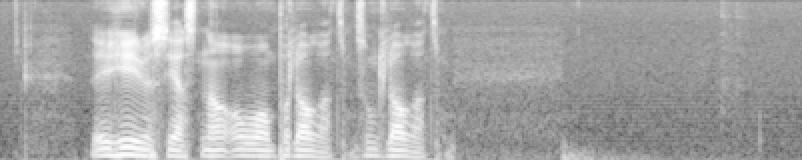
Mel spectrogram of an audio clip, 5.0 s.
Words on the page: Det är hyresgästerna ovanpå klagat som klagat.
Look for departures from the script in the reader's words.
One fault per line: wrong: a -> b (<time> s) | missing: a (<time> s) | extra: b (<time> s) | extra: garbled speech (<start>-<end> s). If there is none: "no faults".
no faults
